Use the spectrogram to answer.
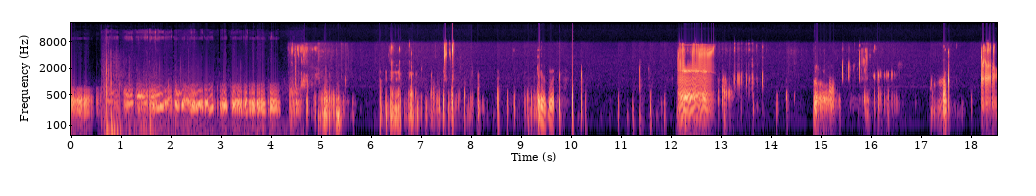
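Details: Pet rabbit recently cleared from hospital: low gurgling, bubbling rumbles in irregular bursts from her belly; stomach growl (borborygmi), ordinary gut sounds.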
